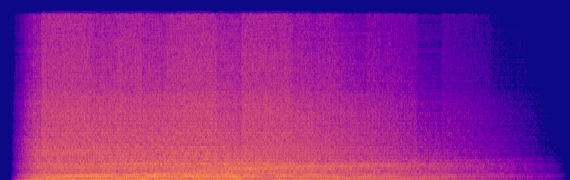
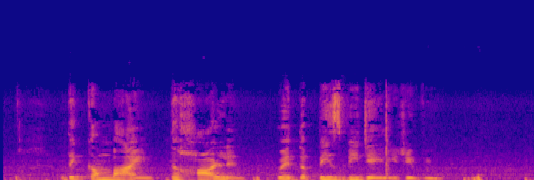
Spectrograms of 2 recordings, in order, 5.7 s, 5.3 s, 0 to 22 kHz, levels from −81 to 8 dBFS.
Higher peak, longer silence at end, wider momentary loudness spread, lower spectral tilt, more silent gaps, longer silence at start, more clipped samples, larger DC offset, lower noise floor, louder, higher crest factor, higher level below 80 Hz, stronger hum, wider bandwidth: second, -4 dBFS vs 0 dBFS; first, 0.65 s vs 0.05 s; about the same, 15 LU vs 15 LU; second, -3 dB/octave vs -4.5 dB/octave; neither; about the same, 0.15 s vs 0.15 s; neither; neither; first, -51 dBFS vs -38 dBFS; about the same, -15 LUFS vs -17 LUFS; about the same, 14 dB vs 18 dB; first, -34 dBFS vs -62 dBFS; neither; first, over 20 kHz vs 12.5 kHz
